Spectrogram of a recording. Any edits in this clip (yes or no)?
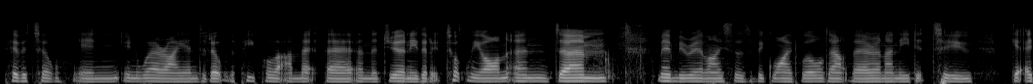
no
